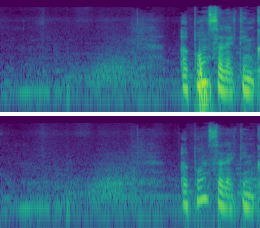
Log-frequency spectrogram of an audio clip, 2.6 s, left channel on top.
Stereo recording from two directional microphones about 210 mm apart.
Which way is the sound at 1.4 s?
35° left (ahead or behind).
